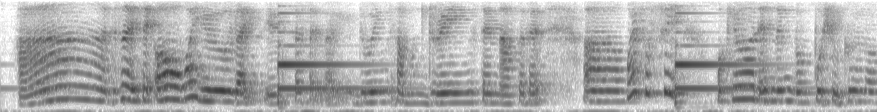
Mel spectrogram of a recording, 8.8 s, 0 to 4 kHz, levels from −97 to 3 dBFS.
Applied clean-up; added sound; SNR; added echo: none; Guitar; 5 dB; reverberation time 0.5 s.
